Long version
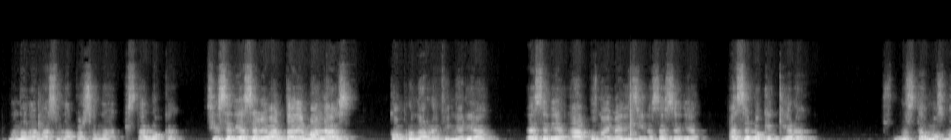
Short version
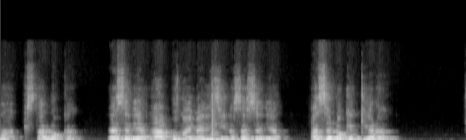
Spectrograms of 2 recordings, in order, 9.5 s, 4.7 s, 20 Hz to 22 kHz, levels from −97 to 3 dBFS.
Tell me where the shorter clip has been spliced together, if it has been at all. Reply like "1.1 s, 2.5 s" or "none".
1.0 s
